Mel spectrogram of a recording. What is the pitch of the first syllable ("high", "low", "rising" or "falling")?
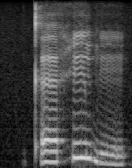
low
